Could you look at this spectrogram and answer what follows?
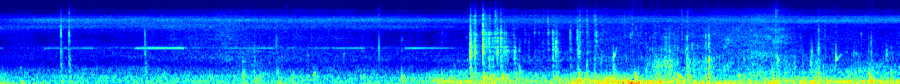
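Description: Wind rumbling on the microphone with a few light clicks, then from about halfway a burst of knocks and rough scraping as a plastic sit-on-top fishing kayak is handled and climbed into.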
